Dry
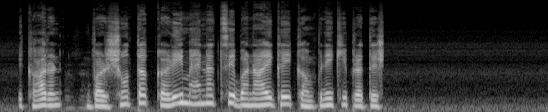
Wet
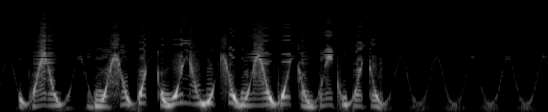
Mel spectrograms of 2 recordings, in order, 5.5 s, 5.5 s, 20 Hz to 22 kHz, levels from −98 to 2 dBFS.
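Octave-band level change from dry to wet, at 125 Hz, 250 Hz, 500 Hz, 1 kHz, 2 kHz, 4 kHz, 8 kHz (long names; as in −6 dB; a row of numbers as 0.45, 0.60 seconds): −22.0 dB, −16.5 dB, −12.5 dB, −18.5 dB, −22.0 dB, −21.0 dB, below −30 dB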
